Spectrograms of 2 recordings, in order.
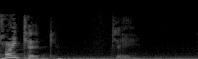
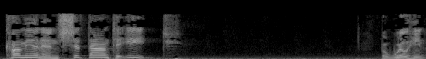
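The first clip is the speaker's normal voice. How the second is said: raised, earnest reading of scripture; preacher reading Luke aloud; 4 dB louder than usual. Acted. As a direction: read it out to the congregation with force.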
